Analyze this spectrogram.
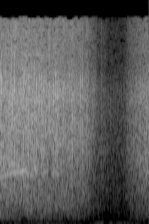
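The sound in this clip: Audience applause welcoming a speaker to the stage at a Chase Oaks gathering, fairly faint and steady clapping that thins briefly before swelling again near the end.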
